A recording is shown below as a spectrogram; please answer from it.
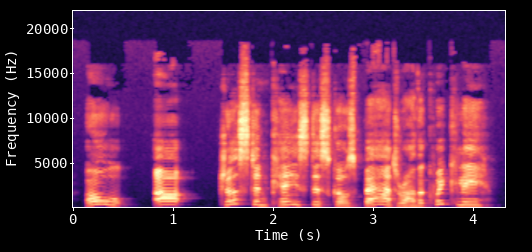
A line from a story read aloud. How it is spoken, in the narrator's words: he says nervously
